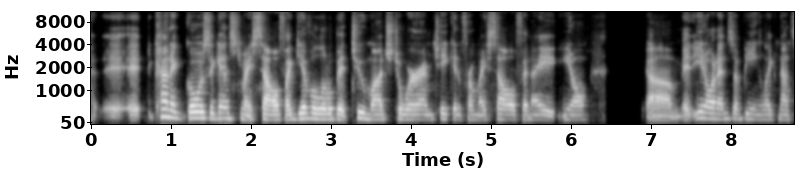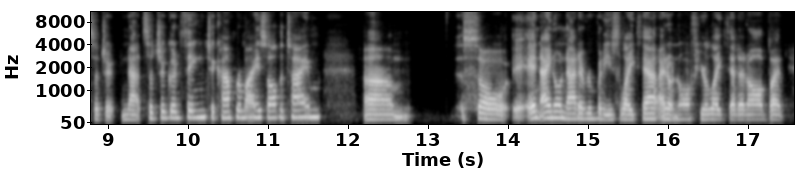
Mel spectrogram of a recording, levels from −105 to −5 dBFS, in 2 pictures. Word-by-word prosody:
It 475 0 -2
it - - -20
kinda 225 -4 +7
goes 180 +1 +6
against 170 -1 +1
myself, 140 0 +4
I 140 - +7
give 165 +3 +4
a - - +6
little 155 -1 +5
bit 155 0 +3
too 180 -2 +3
much 145 -1 0
to 155 - +1
where 150 0 +2
I'm 145 -1 -3
taking 155 -1 -4
from 140 0 -7
myself, 145 +1 -1
and 140 - -2
I, 140 -3 -2
you - - -10
know, 140 0 -4 0.7
um, - - +1
it - - -1
you 185 - 0
know, 175 -2 +2
it 165 - +2
ends 160 +2 -2
up 155 - -4
being, 155 -3 -9
like, 140 0 -9
not 140 -1 -7
such 150 - -9
a - - -5
not 140 0 -4
such 175 0 -6
a 190 - -2
good 190 0 -4
thing 205 +1 -2
to 215 - -5
compromise 195 +2 -2
all 195 0 0
the 205 - -8
time. 210 +1 -1 0.5
Um, 145 +10 -1 0.7
so, 155 -4 -2
eh, 475 +2 -4
and - - +3
I 180 - +5
know 190 0 0
not 160 -3 0
everybody's 155 -3 -5
like 145 -1 -2
that, 160 0 +2
I - - +2
don't 150 -1 -2
know 145 0 -4
if 150 +1 -11
you're 145 0 -4
like 150 -1 -3
that 145 - -3
at 145 0 -2
all, 145 0 -2
but, 145 0 -3
155 Hz, 220 wpm, -24 LUFS, 145-185 Hz, 0.7 s, kinda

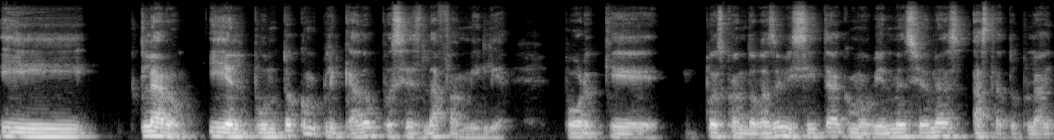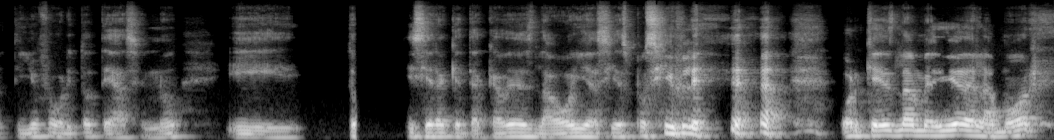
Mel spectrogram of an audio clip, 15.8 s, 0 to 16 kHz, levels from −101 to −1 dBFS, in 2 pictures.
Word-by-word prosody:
Y 105 -2 +1 0.3
claro 105 -4 +2
y 115 -1 +1
el 100 -1 +4
punto 100 +6 -2
complicado, 115 - -5
pues, 100 -2 -5
es 90 -1 -7
la 100 +1 -4
familia, 85 -3 -12 0.4
porque, 90 -2 -5 0.3
pues, 105 - 0
cuando 95 -3 -3
vas 95 +2 -2
de 115 - 0
visita, 105 -1 -3
como 100 -5 -5
bien 95 +1 -2
mencionas, 105 +2 -1
hasta 95 -3 -8
tu - - -14
platillo 90 +3 -8
favorito 100 0 -6
te - - -6
hacen, 80 -1 -12
¿no?, 95 +5 -7 0.3
y 85 -2 -7
te - - -41 0.8
quisiera 105 0 +1
que - - -3
te - - -8
acabes 100 +2 +2
la 90 -2 -4
olla 100 +2 +3
si 100 +1 -5
es 105 - -2
posible, 155 - +4 0.9
porque 120 +3 +5
es 135 - +4
la 135 0 +5
medida 130 +2 +6
del 125 -2 +4
amor. 105 +1 +2
100 Hz, 165 wpm, -21 LUFS, 90-110 Hz, 0.9 s, medida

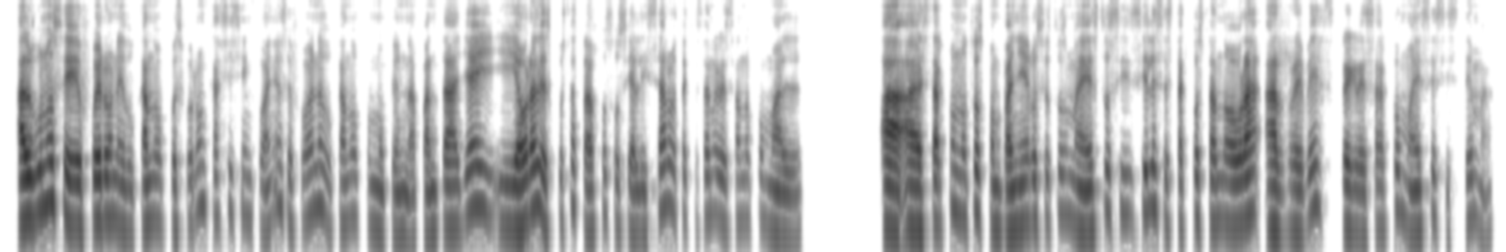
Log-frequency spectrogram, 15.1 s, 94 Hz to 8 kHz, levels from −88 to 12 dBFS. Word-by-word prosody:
Algunos 195 +7 +7
se 165 -6 +4
fueron 175 +2 +3
educando, 155 +2 -4
pues 155 -1 -9
fueron 195 +7 -10
casi 180 0 -13
5 180 -4 -17
años, 160 +9 -9
se 165 - -9
fueron 180 +6 -8
educando 170 -2 -9
como 155 -5 -10
que 140 - -9
en 135 - -5
la 125 - -7
pantalla 155 +9 0
y 205 -3 -3
y 155 -2 -1
ahora 165 +7 +7
les 175 -7 +2
cuesta 170 +6 -11
trabajo 145 +1 -5
socializar. 150 +3 -6
O 210 - -7
sea 185 -1 -11
que - - -37
están 180 +3 -9
regresando 170 -1 -10
como 165 -5 -11
al 135 -1 -6 0.8
a 155 0 +8
a 150 - +7
estar 160 +3 0
con 205 -1 -7
otros 190 +2 -3
compañeros, 155 +2 -1
otros 185 +2 -11
maestros, 145 +3 -3
sí 190 -1 -13
sí 195 +3 -3
les 205 -2 -5
está 160 -1 -7
costando 170 -2 -4
ahora 170 +4 +6
al 150 -2 +3
revés, 185 +9 -6
regresar 150 0 -4
como 185 -5 -8
a 145 - -1
ese 145 +6 -9
sistema. 140 -1 -15
165 Hz, 205 wpm, -23 LUFS, 150-185 Hz, 0.8 s, a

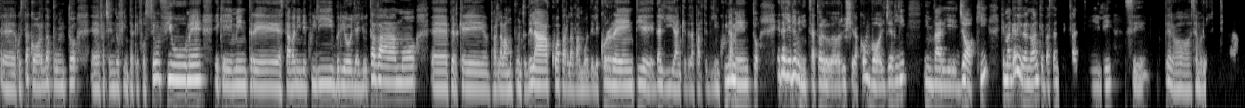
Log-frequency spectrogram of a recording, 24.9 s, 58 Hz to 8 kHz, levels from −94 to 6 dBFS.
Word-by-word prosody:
ehm, 145 -3 -4
questa 155 +2 -5
corda 165 +2 -2
appunto, 170 0 -4 0.3
ehm, 145 0 -4
facendo 150 +1 -6
finta 150 -1 -8
che - - -11
fosse 225 - -6
un 230 0 +4
fiume, 210 -1 +6 0.2
e 200 - -6
che 165 -1 -3
mentre 160 -2 0
stavano 160 +4 -1
in 160 0 -4
equilibrio 170 0 -2
li 160 0 -5
aiutavamo, 185 +2 +2 0.3
ehm, 155 0 0
perché 150 -3 -2
parlavamo 145 +1 -3
appunto 145 0 -7
dell'acqua, 165 +1 +5
parlavamo 75 - -5
delle 145 - -8
correnti 165 0 +2
e - - -8
da 170 +3 +1
lì 155 -1 -4
anche 145 -1 -3
della 145 -1 -9
parte 150 +1 -9
dell'inquinamento. 175 +3 +2 0.3
E 270 - -4
da 285 - +9
lì 255 -2 +7
abbiamo 255 -1 +6
iniziato 170 -1 -2
a 485 - +1
riuscire - - -3
a - - -8
coinvolgerli 190 0 0 0.3
in 190 -6 -2
vari 165 -2 0
giochi, 210 - +2 0.2
che 225 - -2
magari 255 +10 +5
erano 180 -4 +2
anche 195 +2 +1
abbastanza 185 +1 -6
infantili 170 0 -9 0.3
sì, 265 - -6 0.3
però 145 -8 -4
siamo 140 - -6
riusciti - - -11
a - - -16
170 Hz, 135 wpm, -22 LUFS, 155-185 Hz, 0.3 s, da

